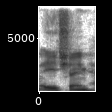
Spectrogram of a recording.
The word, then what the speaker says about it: Achane: And I think, you know, looking at the rookie year that Devon Achane had, or Achan, I think is how you pronounce it.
